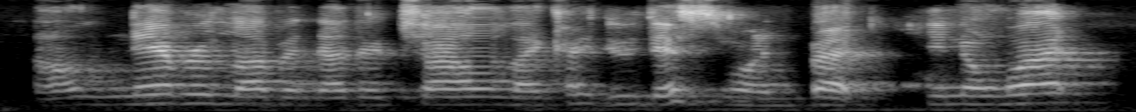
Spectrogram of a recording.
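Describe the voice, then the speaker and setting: In a room with audible echo, a woman with a bright, sharp tone speaks at a fairly slow pace, her pitch fairly high and her intonation fairly even. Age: 70s. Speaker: church member giving a talk. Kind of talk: church talk.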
